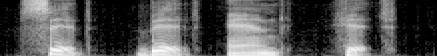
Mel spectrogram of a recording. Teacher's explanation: The sound is made with the tongue slightly raised, but not too high in the mouth. Your mouth should stay relaxed. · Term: short I sound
